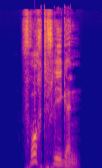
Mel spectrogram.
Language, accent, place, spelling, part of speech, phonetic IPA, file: German, Germany, Berlin, Fruchtfliegen, noun, [ˈfʁʊxtˌfliːɡn̩], De-Fruchtfliegen.ogg
- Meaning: plural of Fruchtfliege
